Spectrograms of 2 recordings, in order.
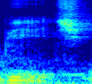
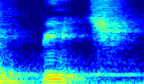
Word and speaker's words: beach: For example,Beach is nice warm beach where you swim but if you pronounce I sound very short you will miss something else beach is not a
